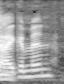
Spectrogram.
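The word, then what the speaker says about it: Eigeman: Chris Eigenman.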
